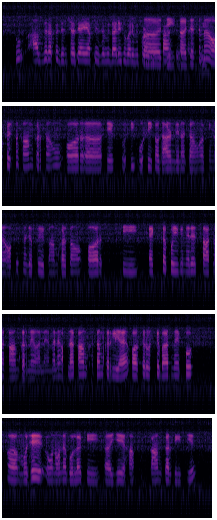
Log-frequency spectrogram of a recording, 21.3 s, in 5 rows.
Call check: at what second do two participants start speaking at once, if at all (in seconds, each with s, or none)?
2.8 s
